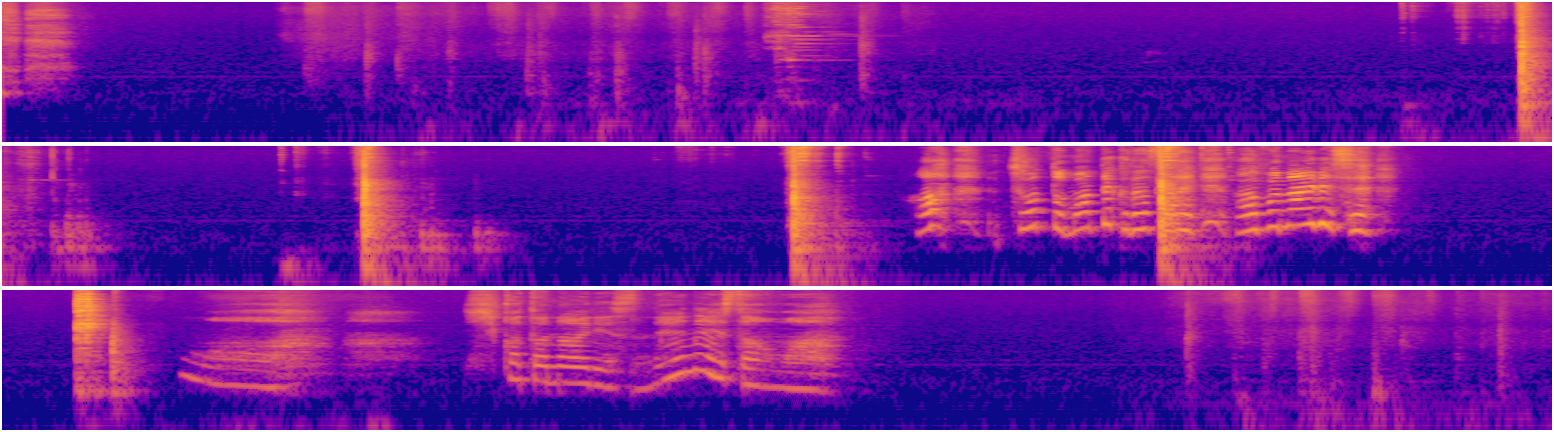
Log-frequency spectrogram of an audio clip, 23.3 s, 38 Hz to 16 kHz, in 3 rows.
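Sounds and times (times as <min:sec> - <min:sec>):
faint rustling: 0:01.4 - 0:04.7, 0:21.2 - 0:23.2
knife chopping green onion, carrot and potato: 0:07.5 - 0:08.2, 0:09.2 - 0:10.1, 0:11.7 - 0:12.1
speech: 0:13.1 - 0:14.8, 0:18.1 - 0:19.8.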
